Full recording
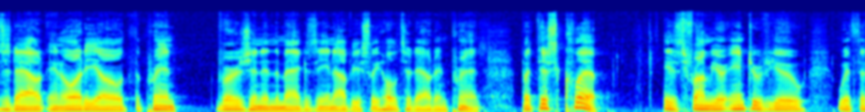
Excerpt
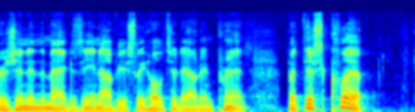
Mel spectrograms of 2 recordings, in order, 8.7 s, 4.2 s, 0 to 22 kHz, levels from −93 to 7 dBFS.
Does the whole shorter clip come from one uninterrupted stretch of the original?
yes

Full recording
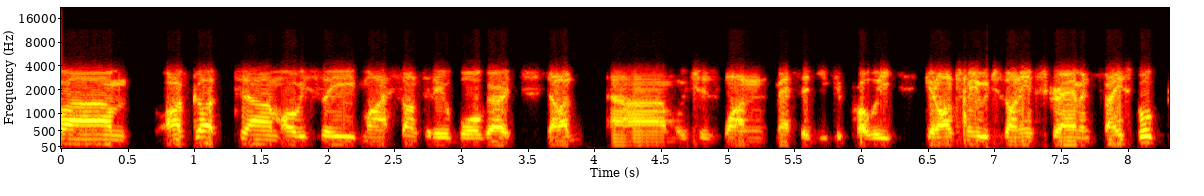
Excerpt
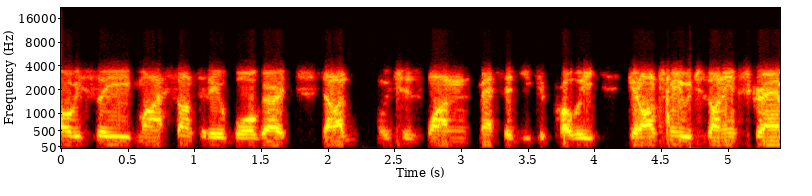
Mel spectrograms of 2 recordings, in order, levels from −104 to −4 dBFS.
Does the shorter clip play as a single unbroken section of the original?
no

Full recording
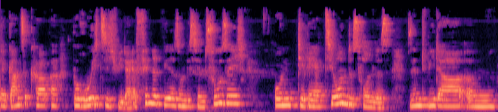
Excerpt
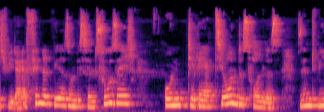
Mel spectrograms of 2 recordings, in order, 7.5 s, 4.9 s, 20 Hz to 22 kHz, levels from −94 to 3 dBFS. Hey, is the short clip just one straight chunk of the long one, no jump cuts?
yes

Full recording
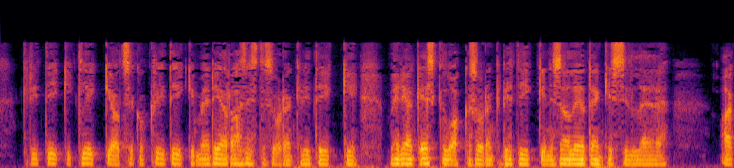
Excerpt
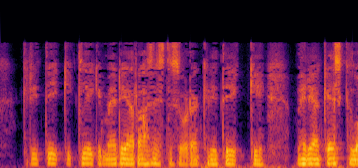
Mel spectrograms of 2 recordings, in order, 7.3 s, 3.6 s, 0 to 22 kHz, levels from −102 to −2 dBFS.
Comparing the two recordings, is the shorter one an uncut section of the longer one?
no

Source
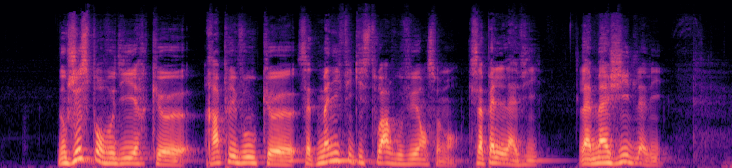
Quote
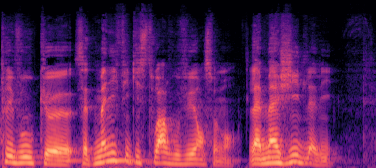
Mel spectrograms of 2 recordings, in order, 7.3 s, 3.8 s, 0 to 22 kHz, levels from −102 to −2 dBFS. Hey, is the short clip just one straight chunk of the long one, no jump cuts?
no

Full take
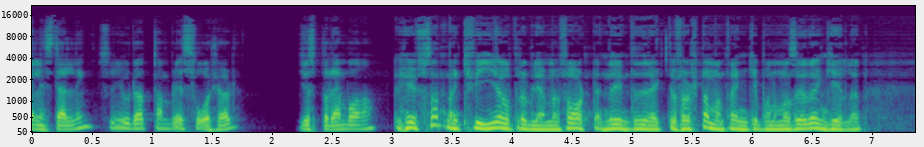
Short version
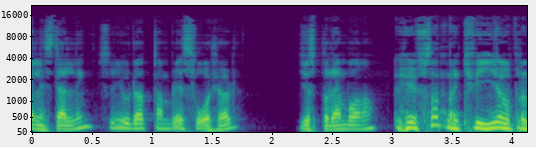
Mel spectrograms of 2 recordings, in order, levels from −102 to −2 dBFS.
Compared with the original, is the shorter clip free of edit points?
yes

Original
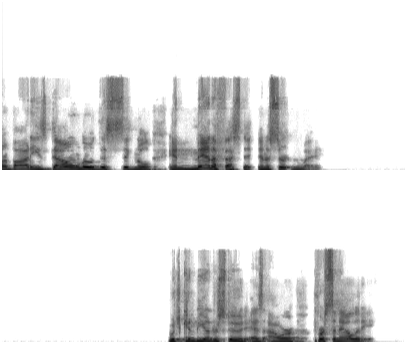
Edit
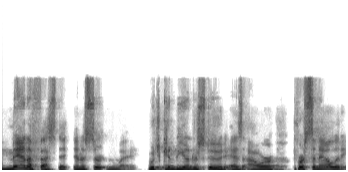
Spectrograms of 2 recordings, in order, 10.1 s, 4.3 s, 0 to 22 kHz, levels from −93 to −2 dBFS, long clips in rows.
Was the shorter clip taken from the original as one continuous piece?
no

